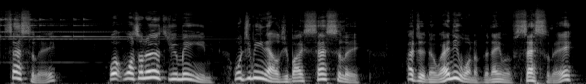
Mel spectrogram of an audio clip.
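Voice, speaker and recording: Animated, flustered English gentleman. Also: high-pitched, quick pace, exaggerated voice. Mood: flustered, indignant. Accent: upper-class English. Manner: proper, indignant, emphatic. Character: earnest, easily flustered young English gentleman in love. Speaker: actor in an audiobook production. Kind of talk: stage comedy acting.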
